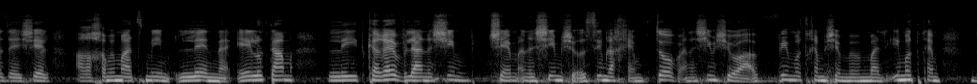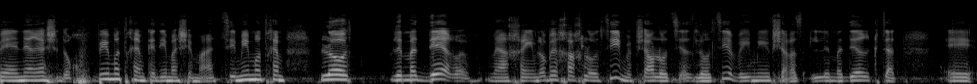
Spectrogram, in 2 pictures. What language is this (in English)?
Hebrew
